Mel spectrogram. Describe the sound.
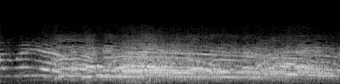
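A crowd cheers for John Williams, a tobacco dealer. After a brief quieter start, many voices join in a loud, sustained rousing shout.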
